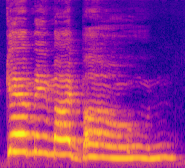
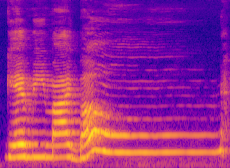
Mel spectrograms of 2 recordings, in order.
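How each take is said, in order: First: It is said more loudly. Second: It is said more quietly.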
